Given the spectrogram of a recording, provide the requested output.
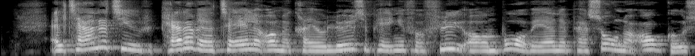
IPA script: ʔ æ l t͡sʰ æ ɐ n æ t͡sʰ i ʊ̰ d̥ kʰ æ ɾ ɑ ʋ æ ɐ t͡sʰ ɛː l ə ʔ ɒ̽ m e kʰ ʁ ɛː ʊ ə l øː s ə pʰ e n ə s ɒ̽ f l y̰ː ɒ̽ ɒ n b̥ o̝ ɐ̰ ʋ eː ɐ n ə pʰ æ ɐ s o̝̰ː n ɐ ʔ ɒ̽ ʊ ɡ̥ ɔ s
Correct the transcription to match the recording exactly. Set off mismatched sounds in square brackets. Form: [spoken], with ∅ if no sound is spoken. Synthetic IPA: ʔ æ l t͡sʰ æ ɐ n æ t͡sʰ i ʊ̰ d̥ kʰ æ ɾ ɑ ʋ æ ɐ t͡sʰ ɛː l ə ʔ ɒ̽ m [æ] kʰ ʁ ɛː ʊ ə l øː s ə pʰ e [ŋ] ə [f] ɒ̽ f l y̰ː ɒ̽ ɒ [m] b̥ o̝ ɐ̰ ʋ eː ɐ n ə pʰ æ ɐ s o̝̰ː n ɐ ʔ ɒ̽ ʊ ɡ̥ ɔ s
